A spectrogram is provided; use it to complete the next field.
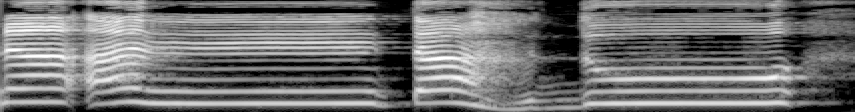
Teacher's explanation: नून साकिन की आवाज को नाक में छुपाएंगे। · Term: इक्फा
